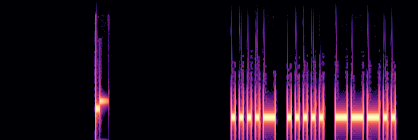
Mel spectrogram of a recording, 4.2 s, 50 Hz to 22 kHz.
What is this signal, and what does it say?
Morse code, heard as a keyed tone, about 29 wpm, 700 Hz. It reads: 458
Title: Numbers - 3-Digit 30wpm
